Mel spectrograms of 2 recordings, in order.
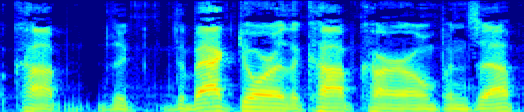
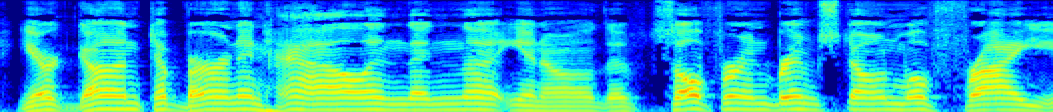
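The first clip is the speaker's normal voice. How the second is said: mock hellfire preacher; 6 semitones higher, 3 dB louder than usual. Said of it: "You don't go stand up and say".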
